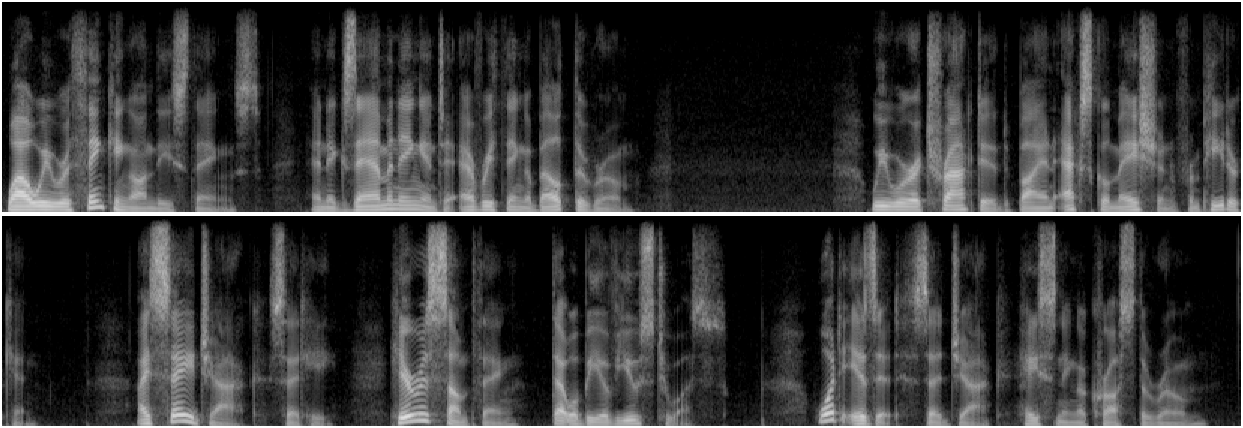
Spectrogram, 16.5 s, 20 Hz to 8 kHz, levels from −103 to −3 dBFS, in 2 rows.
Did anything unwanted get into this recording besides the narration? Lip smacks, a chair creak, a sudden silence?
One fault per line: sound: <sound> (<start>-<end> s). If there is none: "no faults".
no faults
